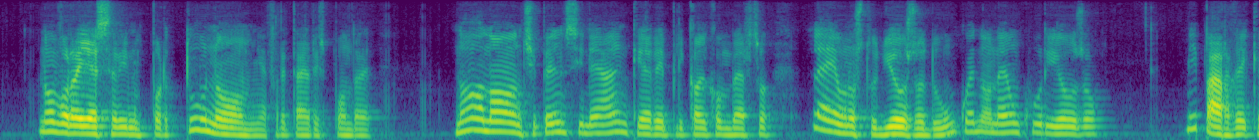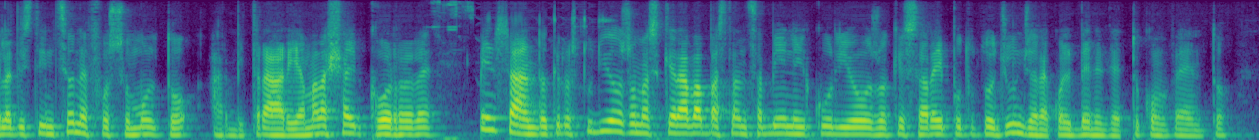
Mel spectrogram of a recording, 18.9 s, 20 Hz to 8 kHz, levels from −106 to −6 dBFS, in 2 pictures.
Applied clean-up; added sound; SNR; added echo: neural separator model SepFormer DNS4.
